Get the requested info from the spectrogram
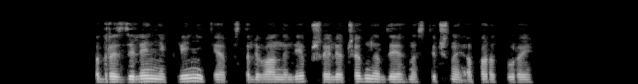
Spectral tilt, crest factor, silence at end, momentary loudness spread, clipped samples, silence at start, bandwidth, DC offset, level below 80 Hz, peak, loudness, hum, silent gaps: -4.5 dB/octave; 18 dB; 1.05 s; 7 LU; under 0.1%; 0.95 s; 8 kHz; under 0.1%; -62 dBFS; -4 dBFS; -20 LUFS; none; 2.29-2.33 s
